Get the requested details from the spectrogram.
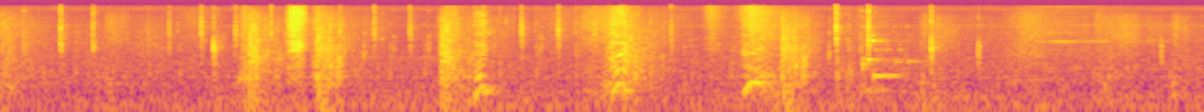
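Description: A sword whooshes through the air in quick swings.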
